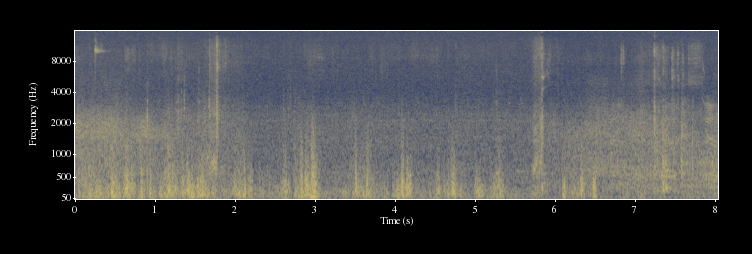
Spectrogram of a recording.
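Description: Uneven low rumbling noise throughout, broken by a few sharp clicks; the clearest, about six seconds in, fits a golf club striking a ball off a driving-range mat.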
